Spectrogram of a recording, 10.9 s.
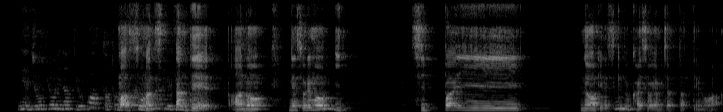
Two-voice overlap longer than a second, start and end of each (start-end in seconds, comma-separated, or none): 1.8-3.1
